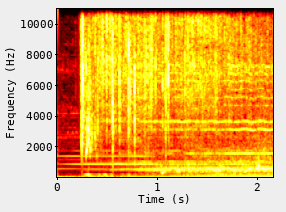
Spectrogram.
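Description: Animated logo sting: a wet splat sound effect about a quarter second in, followed by a sustained low drone with held musical tones.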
